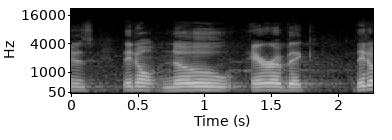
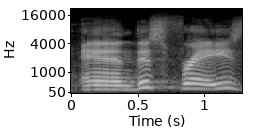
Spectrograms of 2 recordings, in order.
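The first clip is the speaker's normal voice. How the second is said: ordinary talk, nothing marked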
